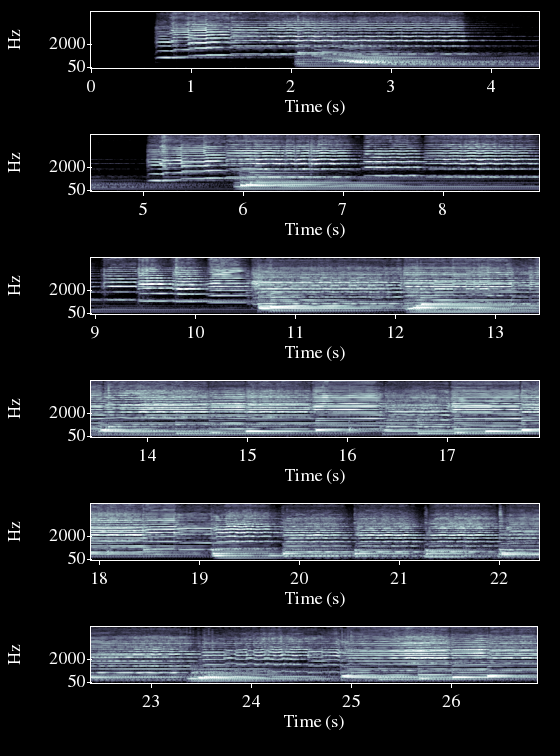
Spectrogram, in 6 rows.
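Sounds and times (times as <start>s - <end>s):
harp: 0.6s - 26.8s.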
